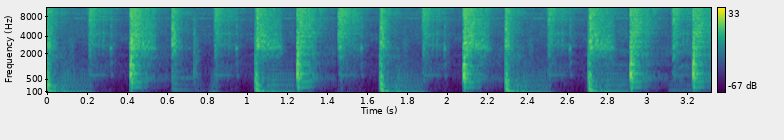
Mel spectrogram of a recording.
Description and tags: Soundstudio, 140 bpm songs
140, Blutonium, Boy, bpm, Hardbass, Hardstyle, songs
